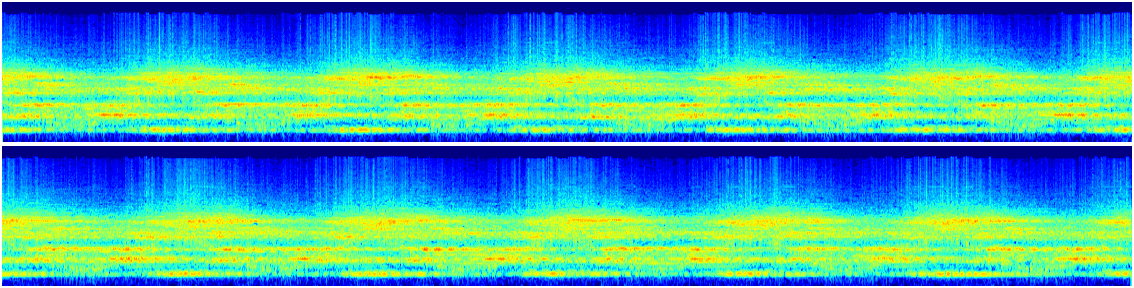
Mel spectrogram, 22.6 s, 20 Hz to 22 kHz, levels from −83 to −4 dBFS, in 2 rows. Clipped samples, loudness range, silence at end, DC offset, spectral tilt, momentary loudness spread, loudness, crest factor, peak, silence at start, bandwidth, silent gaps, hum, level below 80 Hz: under 0.1%; 1 LU; 0 s; under 0.1%; 0.5 dB/octave; 5 LU; -21 LUFS; 16 dB; -8 dBFS; 0 s; 17 kHz; none; none; -76 dBFS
